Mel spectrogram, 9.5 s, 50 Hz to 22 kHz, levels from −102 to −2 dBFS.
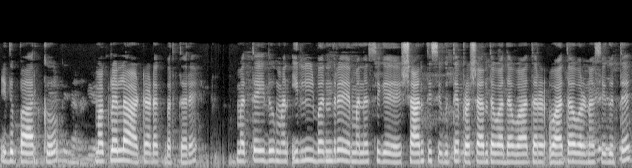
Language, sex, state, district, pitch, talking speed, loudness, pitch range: Kannada, female, Karnataka, Shimoga, 205 Hz, 100 wpm, -18 LUFS, 195-225 Hz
